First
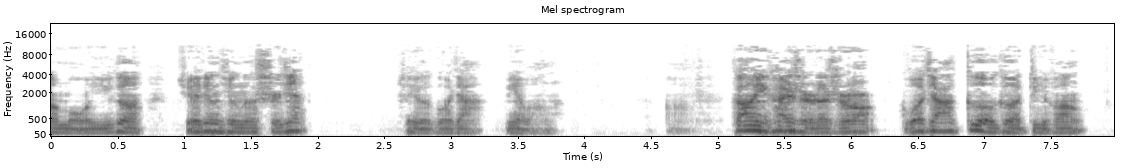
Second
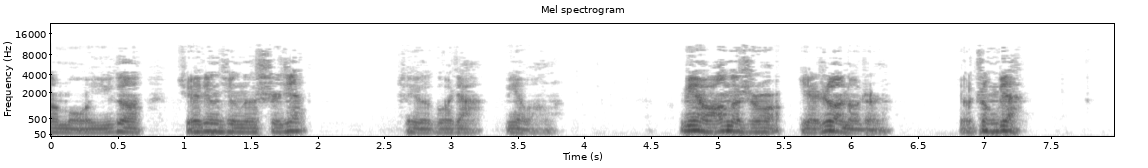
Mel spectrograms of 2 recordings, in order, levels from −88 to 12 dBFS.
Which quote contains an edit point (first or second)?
first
